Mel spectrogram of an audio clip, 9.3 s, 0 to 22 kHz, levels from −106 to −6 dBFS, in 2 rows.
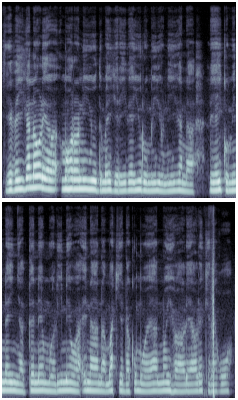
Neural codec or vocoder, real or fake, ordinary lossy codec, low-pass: none; real; none; 19.8 kHz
